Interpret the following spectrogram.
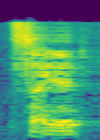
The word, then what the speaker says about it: Said: Syed. Yes, Said. My middle name is Syed. It's spelled as Said.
